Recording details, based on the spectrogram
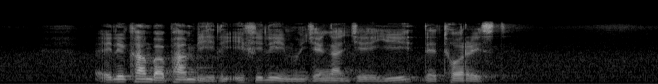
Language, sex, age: South Ndebele, male, 24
